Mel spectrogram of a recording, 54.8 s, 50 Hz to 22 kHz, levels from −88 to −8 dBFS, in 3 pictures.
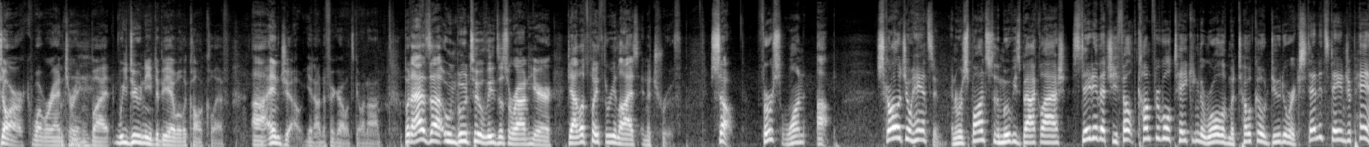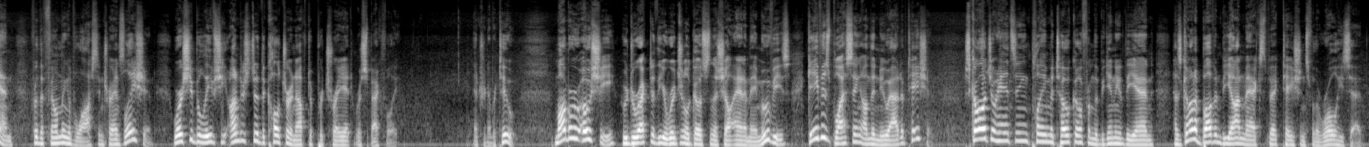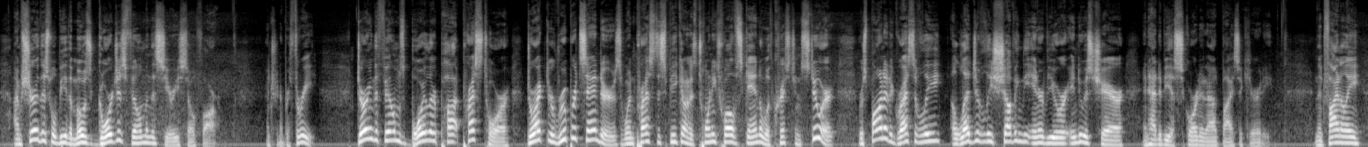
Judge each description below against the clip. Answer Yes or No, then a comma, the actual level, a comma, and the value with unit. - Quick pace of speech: Yes, fast, 210 wpm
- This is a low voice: No, medium, 160 Hz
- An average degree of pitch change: No, wide, 8.5 semitones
